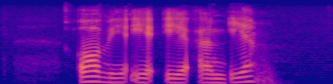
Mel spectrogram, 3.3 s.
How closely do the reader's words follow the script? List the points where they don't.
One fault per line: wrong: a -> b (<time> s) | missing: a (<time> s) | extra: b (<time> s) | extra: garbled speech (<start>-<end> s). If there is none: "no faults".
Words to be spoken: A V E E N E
no faults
